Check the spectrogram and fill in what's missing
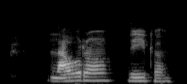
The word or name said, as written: Laura Weber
